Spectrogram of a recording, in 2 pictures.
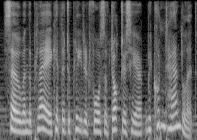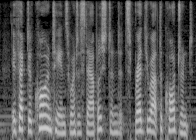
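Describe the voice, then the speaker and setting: Woman acting a jaded, mellow-voiced hospital doctor. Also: lowish voice, moderate pace, hardly any pauses, soft background music, close to an everyday voice. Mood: weary, frustrated. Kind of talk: audio drama acting.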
